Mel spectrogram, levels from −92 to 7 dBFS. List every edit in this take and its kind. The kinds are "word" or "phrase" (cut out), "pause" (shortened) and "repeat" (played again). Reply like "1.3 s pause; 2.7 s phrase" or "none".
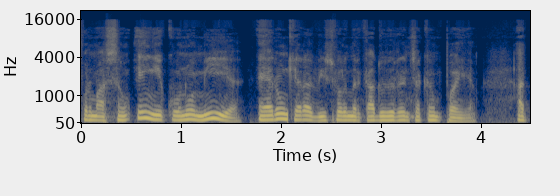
1.7 s pause; 2.1 s word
